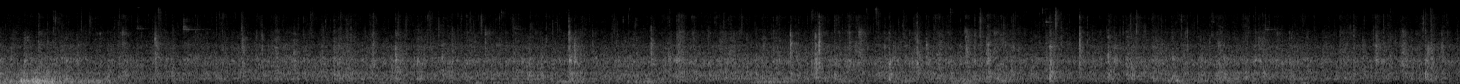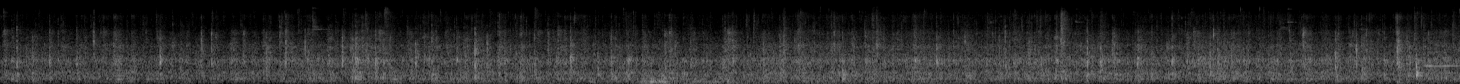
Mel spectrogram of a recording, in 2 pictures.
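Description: Steady rain falling, with many individual drops ticking on nearby surfaces. A low rumble of thunder dies away in the first second.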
